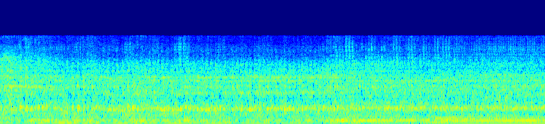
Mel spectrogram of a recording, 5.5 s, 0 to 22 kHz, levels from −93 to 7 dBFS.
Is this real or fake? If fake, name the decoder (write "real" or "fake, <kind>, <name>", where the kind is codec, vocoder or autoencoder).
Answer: real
